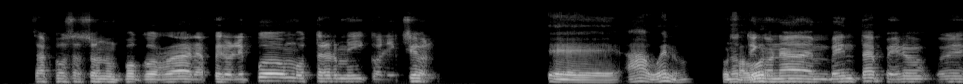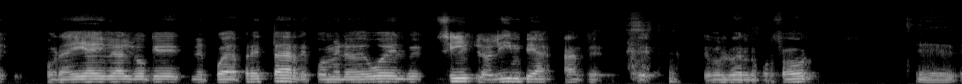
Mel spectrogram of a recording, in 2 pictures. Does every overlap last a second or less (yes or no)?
yes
